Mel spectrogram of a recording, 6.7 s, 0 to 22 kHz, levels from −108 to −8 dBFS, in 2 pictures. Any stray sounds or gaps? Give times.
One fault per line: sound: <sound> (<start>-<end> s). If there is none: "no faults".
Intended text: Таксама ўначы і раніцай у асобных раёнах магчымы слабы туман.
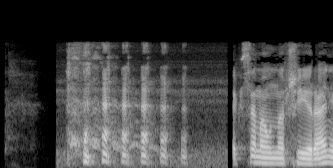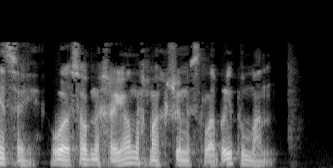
sound: laugh (0.7-1.9 s)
